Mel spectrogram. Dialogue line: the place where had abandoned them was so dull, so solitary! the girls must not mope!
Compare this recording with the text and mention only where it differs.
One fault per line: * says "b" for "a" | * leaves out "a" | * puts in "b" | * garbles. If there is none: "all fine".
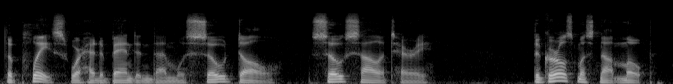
all fine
